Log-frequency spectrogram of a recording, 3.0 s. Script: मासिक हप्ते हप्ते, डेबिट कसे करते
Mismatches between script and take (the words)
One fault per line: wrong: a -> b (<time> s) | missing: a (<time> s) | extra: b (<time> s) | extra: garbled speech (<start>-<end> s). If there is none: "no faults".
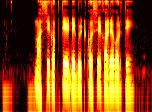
missing: हप्ते (1.4 s)
extra: कार्य (2.0 s)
